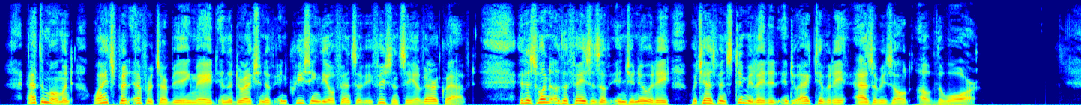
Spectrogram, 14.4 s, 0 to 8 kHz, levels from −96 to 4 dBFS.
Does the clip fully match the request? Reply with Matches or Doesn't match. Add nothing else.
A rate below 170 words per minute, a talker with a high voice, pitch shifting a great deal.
Doesn't match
